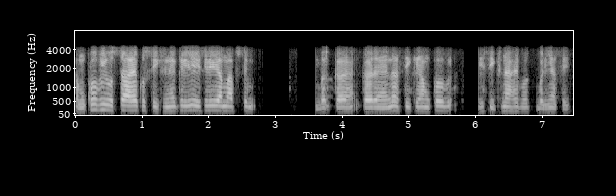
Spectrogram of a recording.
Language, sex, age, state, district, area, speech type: Hindi, male, 30-45, Uttar Pradesh, Varanasi, urban, conversation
